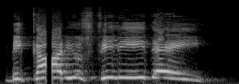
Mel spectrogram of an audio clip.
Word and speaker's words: Vicarius Filii Dei: en latín se pronuncia Vicarius Filii Dei,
